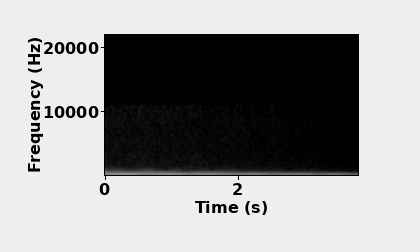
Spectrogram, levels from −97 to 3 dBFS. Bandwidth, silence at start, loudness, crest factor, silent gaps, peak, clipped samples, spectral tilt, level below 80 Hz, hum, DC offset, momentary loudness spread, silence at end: 11 kHz; 0 s; -47 LUFS; 14 dB; none; -32 dBFS; under 0.1%; -10 dB/octave; -52 dBFS; none; under 0.1%; 14 LU; 0 s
